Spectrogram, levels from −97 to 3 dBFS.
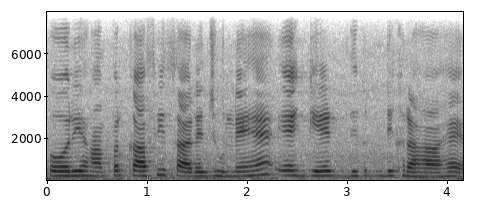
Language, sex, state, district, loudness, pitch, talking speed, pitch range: Hindi, female, Haryana, Charkhi Dadri, -17 LUFS, 220 Hz, 185 wpm, 210-230 Hz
